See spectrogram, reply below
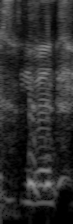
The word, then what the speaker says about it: Stephen: So Steven is no S, so I'll spell it S-T-E-P-H-E-N.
